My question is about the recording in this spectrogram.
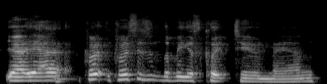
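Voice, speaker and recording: A man's voice: high-pitched, expressive, a little slow, darkish tone. Young man with dry, teasing banter. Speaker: podcast co-host. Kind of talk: casual chat.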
